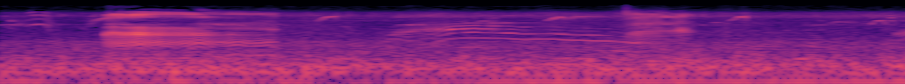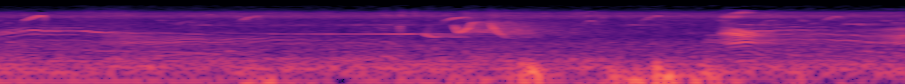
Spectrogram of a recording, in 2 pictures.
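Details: Talkative wild cat at Funakoshi, Japan, answering a person with a run of meows, one long level drawn-out cry among shorter bent ones, above a rumbling outdoor background.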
